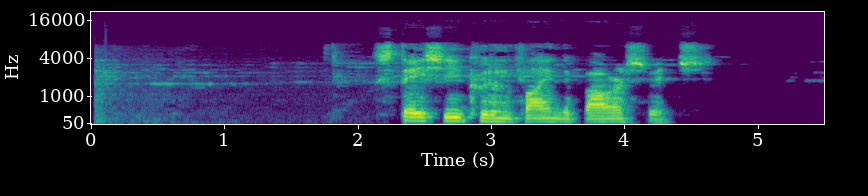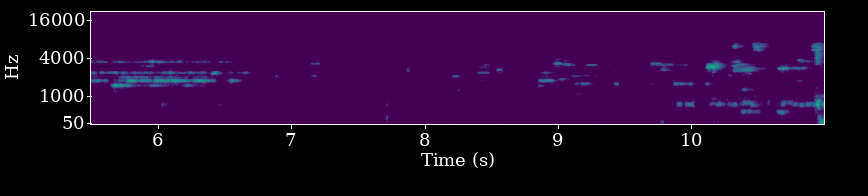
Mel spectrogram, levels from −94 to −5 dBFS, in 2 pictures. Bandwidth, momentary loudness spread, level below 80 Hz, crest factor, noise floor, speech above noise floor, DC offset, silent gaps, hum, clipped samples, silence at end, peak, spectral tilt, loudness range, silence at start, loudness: 7.4 kHz; 10 LU; -62 dBFS; 22 dB; -59 dBFS; 43 dB; under 0.1%; 5.06-5.20 s, 6.69-7.14 s, 7.23-7.80 s, 7.88-8.21 s, 8.27-8.40 s, 8.50-8.85 s, 9.30-9.69 s, 10.04-10.10 s; none; under 0.1%; 0.85 s; -2 dBFS; -4 dB/octave; 10 LU; 0.05 s; -16 LUFS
